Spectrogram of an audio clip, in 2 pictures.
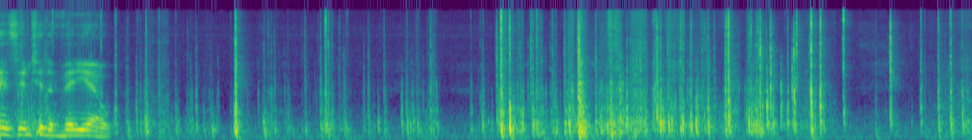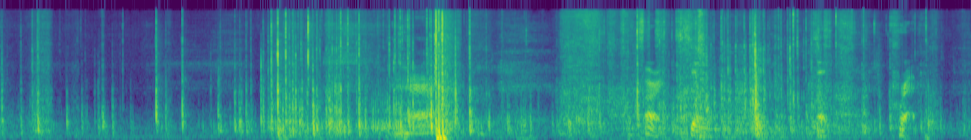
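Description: Plastic packaging crinkles and rustles under handling.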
